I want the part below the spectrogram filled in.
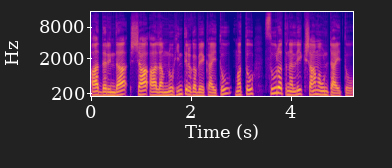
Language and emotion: Kannada, neutral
